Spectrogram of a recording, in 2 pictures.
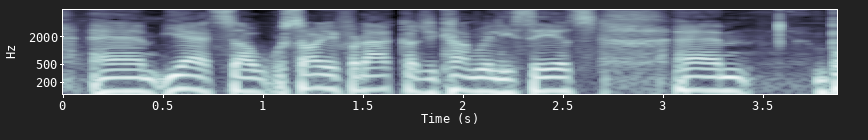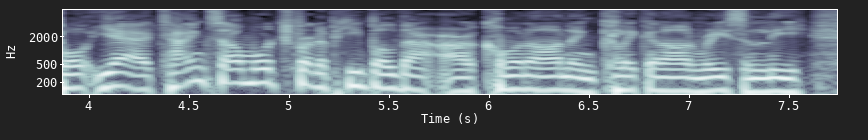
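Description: A man with an Irish accent at a fairly quick pace, with ordinary pitch variation, very even loudness and noticeable background noise. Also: medium pitch for a man. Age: 20s. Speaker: podcast host. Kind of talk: casual chat. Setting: in a car.

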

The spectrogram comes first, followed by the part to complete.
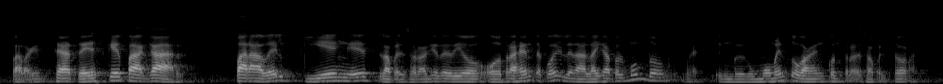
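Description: At a fairly quick pace, a man speaks with a fairly high pitch and ordinary pitch variation. Audible room echo is present. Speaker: podcast guest. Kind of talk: casual chat.

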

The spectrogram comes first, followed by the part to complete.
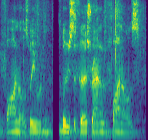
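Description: Someone speaks at a moderate pace with an Australian accent. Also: man. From Australia, Melbourne. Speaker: sports fan guest. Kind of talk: casual chat.

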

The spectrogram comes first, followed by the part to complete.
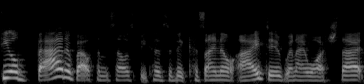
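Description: A woman's unremarkable speaking voice, medium in pitch, at a moderate pace against a quiet background. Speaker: student journalist, wellness section editor. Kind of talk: casual interview. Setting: video call.

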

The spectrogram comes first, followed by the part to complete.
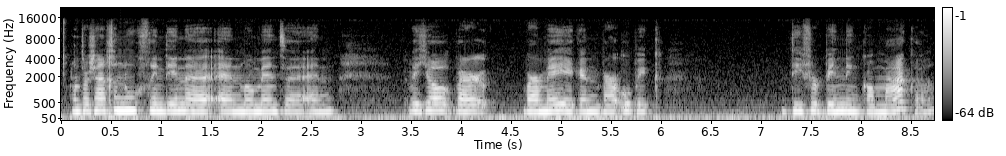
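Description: A woman talks at a fairly slow pace with long, frequent pauses, her fairly high voice monotone and flat in intonation, amid audible room echo. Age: 20s. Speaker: spiritual retreat participant. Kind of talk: casual chat.

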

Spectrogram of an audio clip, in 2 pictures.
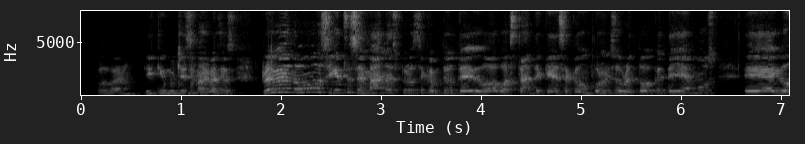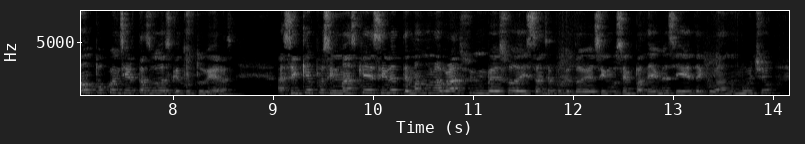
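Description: Amid noticeable background noise and audible room echo, a man with a high pitch talks very fast, with ordinary pitch variation. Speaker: podcast host. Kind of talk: casual chat.

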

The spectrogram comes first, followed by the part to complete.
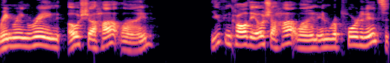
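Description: A man's dark, mellow voice, fairly high in pitch, with ordinary pitch variation at a moderate pace. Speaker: podcast host. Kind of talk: solo commentary, article review. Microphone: new budget microphone.

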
